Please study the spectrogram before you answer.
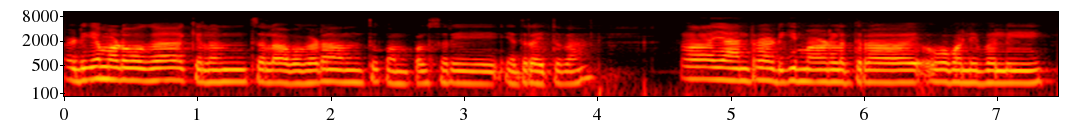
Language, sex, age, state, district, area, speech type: Kannada, female, 30-45, Karnataka, Bidar, rural, spontaneous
